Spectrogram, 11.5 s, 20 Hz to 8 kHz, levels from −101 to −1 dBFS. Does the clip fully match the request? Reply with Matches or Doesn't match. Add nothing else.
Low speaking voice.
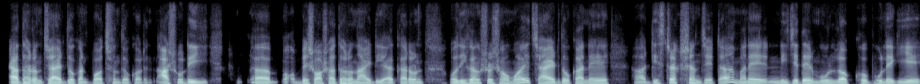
Matches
